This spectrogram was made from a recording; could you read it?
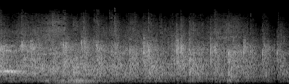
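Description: A crowd applauds steadily for the full stretch as a guest comes up onto the stage, a dense, even wash of many hands clapping at once, loud and sustained with no voices standing out.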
